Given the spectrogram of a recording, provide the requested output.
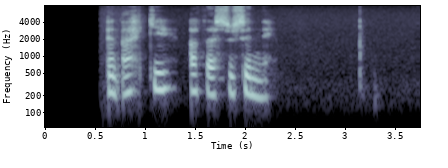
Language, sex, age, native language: Icelandic, female, 18-19, Icelandic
